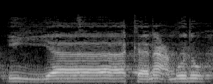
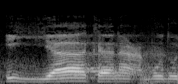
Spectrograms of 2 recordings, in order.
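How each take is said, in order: First: The vowel after the Ya is drawn out. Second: The vowel after the Ya is held briefly. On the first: The speaker calls it wrong. "the other common mistake ... Incorrect" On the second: The speaker calls it right. "just one alif"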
